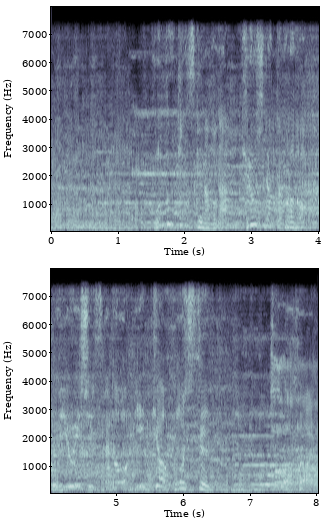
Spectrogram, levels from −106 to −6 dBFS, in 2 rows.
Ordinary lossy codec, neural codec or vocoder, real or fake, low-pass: none; vocoder, 22.05 kHz, 80 mel bands, HiFi-GAN; fake; 7.2 kHz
